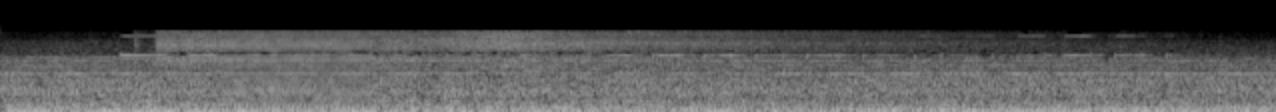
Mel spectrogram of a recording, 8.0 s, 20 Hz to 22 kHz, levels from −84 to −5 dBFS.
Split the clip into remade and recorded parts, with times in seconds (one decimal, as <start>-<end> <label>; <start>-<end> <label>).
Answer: 0.0-1.4 recorded; 1.4-2.3 remade; 2.3-8.0 recorded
